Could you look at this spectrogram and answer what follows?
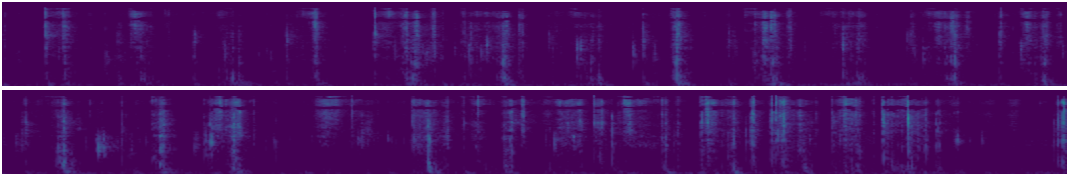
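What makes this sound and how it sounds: Long nails scratch and tap quickly on a solid yellow bar of soap held in the hand. The result is a dense run of soft, dry, crackling scrapes and short clicks with bright edges, sounding close and quiet.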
